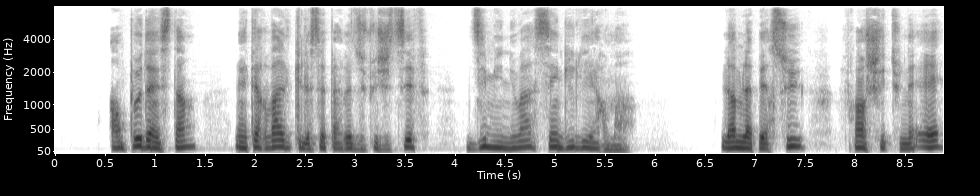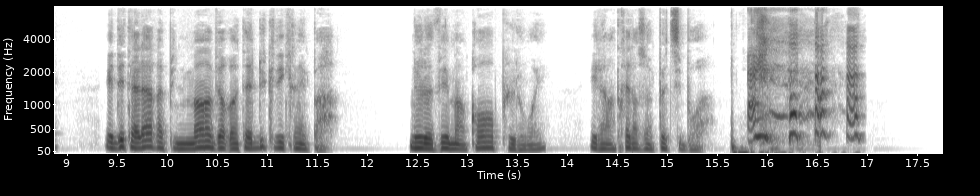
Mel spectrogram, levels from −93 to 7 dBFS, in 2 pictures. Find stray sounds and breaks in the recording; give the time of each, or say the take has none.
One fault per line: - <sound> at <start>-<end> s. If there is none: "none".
- laugh at 15.6-17.0 s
